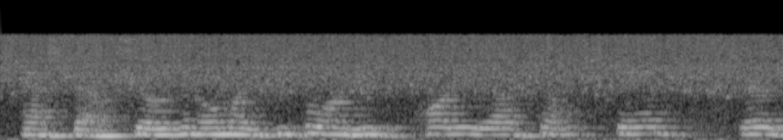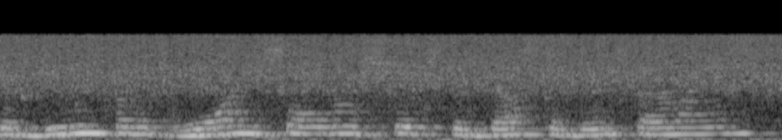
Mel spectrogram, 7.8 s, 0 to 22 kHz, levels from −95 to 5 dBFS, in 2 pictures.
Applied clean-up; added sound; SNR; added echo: none; Bathtub (filling or washing); 9 dB; reverberation time 0.7 s.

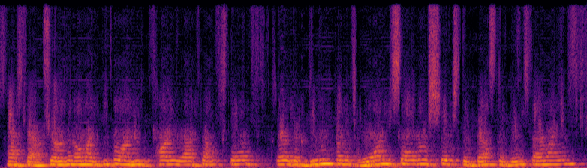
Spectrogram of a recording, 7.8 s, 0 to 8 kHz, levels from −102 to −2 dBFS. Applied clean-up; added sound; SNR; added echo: neural separator model SepFormer DNS4.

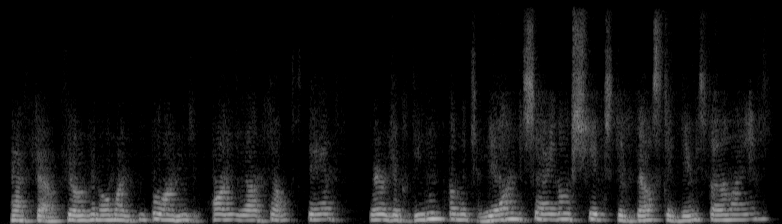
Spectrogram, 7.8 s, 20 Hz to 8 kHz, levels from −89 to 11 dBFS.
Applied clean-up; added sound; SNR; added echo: neural mask model DeepFilterNet 3.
